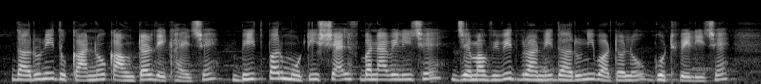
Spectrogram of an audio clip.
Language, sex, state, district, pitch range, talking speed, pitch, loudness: Gujarati, female, Gujarat, Valsad, 210-235 Hz, 150 wpm, 225 Hz, -16 LUFS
